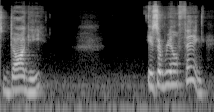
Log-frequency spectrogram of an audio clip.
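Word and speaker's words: DOGE: The same way I would argue that the Department of Government Efficiency, which I pronounce doggy, is a real thing.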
